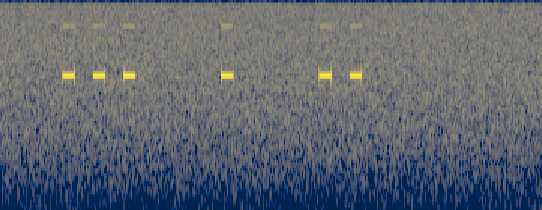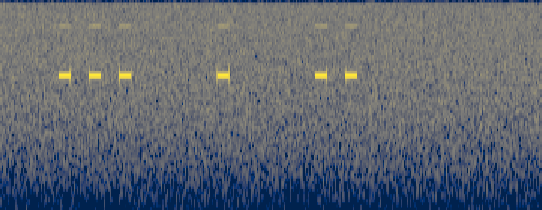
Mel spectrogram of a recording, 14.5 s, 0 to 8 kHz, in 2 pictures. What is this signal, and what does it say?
Beep code, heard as a piezo beeper, played twice, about 2800 Hz. 3-1-2. In Phoenix BIOS tables: DMA register failure.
